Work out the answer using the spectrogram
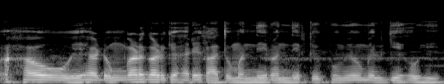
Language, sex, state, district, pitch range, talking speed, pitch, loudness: Chhattisgarhi, male, Chhattisgarh, Rajnandgaon, 95-105 Hz, 150 wpm, 100 Hz, -18 LUFS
